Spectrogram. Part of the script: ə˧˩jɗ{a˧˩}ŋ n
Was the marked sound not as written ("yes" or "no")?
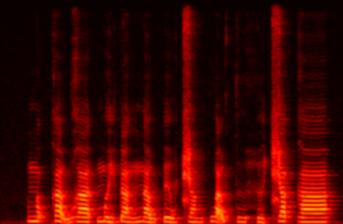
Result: no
